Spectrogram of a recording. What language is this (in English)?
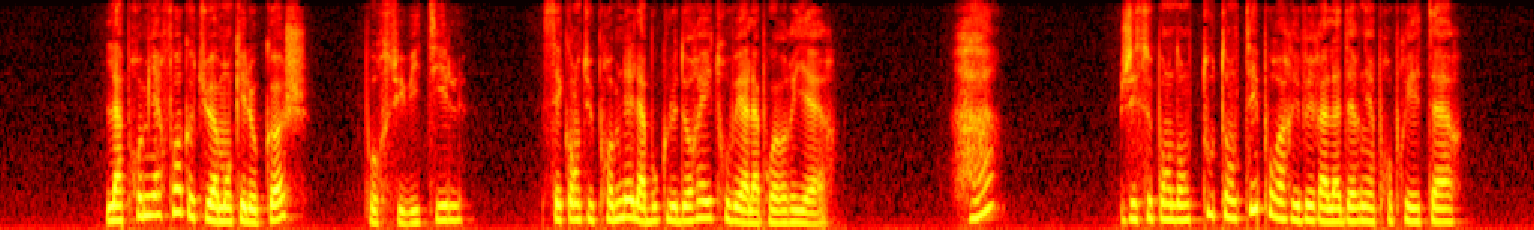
French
